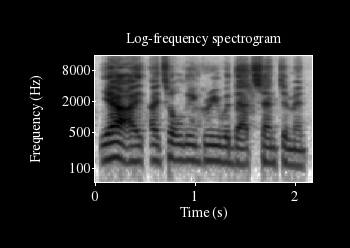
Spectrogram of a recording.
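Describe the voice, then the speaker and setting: A man's voice: medium pitch, fairly even intonation, fast, a bit bright, dry recording. A man hosting an interview, agreeable and loose, asking his questions with fillers along the way. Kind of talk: casual interview.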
